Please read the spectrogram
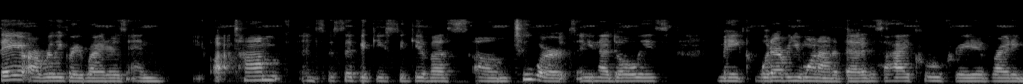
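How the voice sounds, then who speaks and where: This woman's pitch is very deep and low. She keeps a moderate pace and fairly even intonation. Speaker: podcast host. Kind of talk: casual chat.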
